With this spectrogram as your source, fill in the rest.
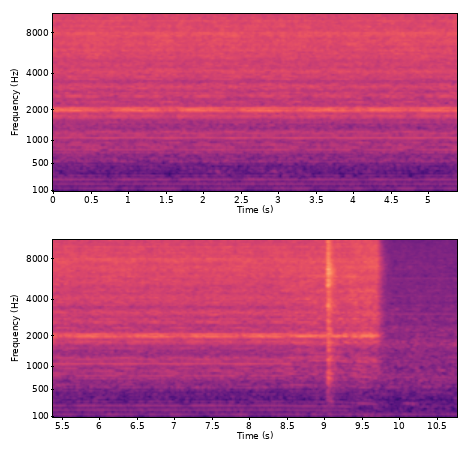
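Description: A small pump hums and whines steadily, then stops.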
